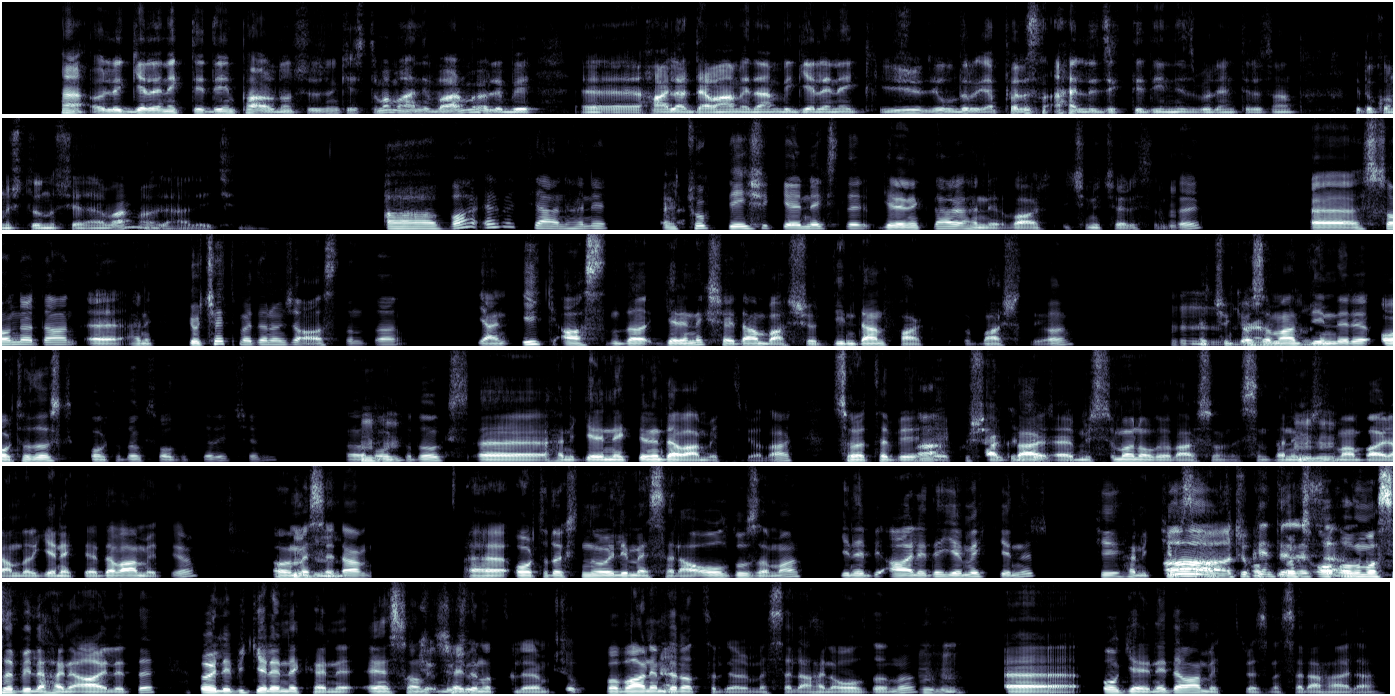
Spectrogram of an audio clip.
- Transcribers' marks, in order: laughing while speaking: "ailecek"; other background noise; unintelligible speech
- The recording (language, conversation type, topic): Turkish, podcast, Göç hikâyeleri ailenizde nasıl yer buluyor?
